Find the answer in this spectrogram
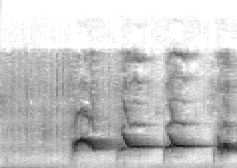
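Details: Greater green leafbird during early pairing: four short, loud whistled notes, each starting with a sharp upstroke and holding a steady mid-high pitch, about one every third of a second.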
